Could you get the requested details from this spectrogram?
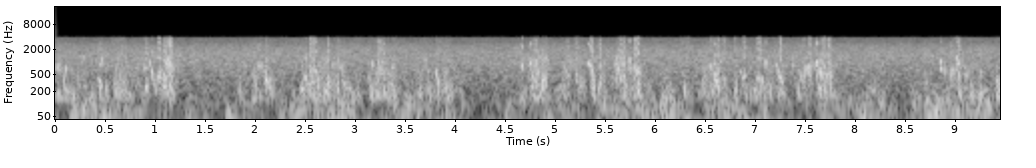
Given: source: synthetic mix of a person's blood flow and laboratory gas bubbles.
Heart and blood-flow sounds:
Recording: Doppler ultrasound of blood flow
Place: precordium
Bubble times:
0.00-0.32 s: bubbles
0.38-1.27 s: bubbles
1.81-2.22 s: bubbles
2.42-2.91 s: bubbles
2.96-3.46 s: bubbles
3.59-3.99 s: bubbles
4.58-4.97 s: bubbles
5.04-5.50 s: bubbles
5.55-5.97 s: bubbles
6.23-6.74 s: bubbles
6.79-7.83 s: bubbles
8.80-9.30 s: bubbles
9.36-9.46 s: bubbles
From the record:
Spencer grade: 3 (all of the cardiac periods contain showers or single bubble signals, but not dominating or overriding the cardiac motion signals)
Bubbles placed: anywhere in the cardiac cycle

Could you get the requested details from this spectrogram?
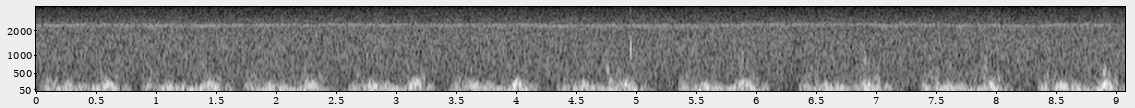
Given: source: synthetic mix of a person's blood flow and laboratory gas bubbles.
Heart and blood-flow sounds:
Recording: Doppler ultrasound of blood flow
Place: precordium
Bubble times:
4.74-4.83 s: bubbles
4.92-4.99 s: bubbles
From the record:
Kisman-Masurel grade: 122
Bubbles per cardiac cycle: 1 to 2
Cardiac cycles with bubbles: 10 to 50%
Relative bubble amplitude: moderate (0.250 to 0.450)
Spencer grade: 2 (many but less than half of the cardiac periods contain bubble signals, singularly or in groups)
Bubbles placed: only in the low amplitude regions of the cardiac cycle

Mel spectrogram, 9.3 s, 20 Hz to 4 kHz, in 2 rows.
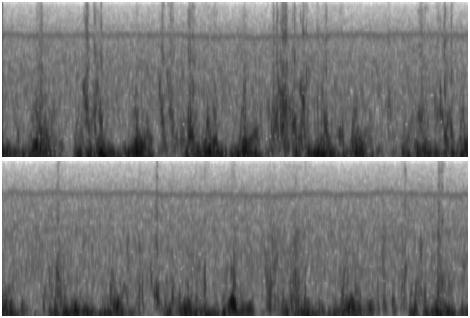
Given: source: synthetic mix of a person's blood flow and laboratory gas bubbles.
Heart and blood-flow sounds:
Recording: Doppler ultrasound of blood flow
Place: precordium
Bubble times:
0.14-0.20 s: bubbles
0.27-0.61 s: bubbles
0.77-1.06 s: bubbles
1.55-2.19 s: bubbles
2.63-3.44 s: bubbles
3.84-3.90 s: bubbles
4.13-4.55 s: bubbles
5.03-5.49 s: bubbles
5.90-5.95 s: bubbles
5.98-6.29 s: bubbles
6.31-6.40 s: bubbles
6.49-6.73 s: bubbles
7.27-7.74 s: bubbles
8.38-8.75 s: bubbles
8.82-8.89 s: bubbles
8.98-9.16 s: bubbles
9.25-9.30 s: bubbles
From the record:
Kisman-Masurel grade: 242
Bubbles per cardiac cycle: several, 3 to 8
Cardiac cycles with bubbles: 100%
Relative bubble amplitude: moderate (0.250 to 0.450)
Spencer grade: 3 (all of the cardiac periods contain showers or single bubble signals, but not dominating or overriding the cardiac motion signals)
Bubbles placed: only in the low amplitude regions of the cardiac cycle

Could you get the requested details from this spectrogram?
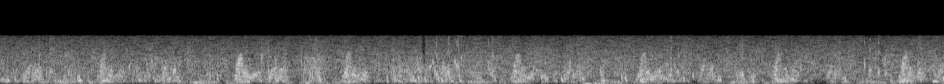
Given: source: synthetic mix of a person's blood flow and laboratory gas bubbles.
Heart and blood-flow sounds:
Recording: Doppler ultrasound of blood flow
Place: precordium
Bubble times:
0.00-0.29 s: bubbles
0.35-0.85 s: bubbles
1.26-1.85 s: bubbles
1.97-2.29 s: bubbles
2.56-2.89 s: bubbles
2.98-3.29 s: bubbles
3.84-4.99 s: bubbles
5.38-5.78 s: bubbles
5.97-6.09 s: bubbles
6.19-6.32 s: bubbles
6.57-6.97 s: bubbles
7.17-7.25 s: bubbles
7.33-7.60 s: bubbles
7.88-8.04 s: bubbles
8.28-8.50 s: bubbles
8.59-8.97 s: bubbles
9.16-9.45 s: bubbles
From the record:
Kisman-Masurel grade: 342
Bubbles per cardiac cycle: rolling drumbeat, 9 or more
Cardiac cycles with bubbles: 100%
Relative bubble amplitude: moderate (0.250 to 0.450)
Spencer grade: 3 (all of the cardiac periods contain showers or single bubble signals, but not dominating or overriding the cardiac motion signals)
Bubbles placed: only in the low amplitude regions of the cardiac cycle

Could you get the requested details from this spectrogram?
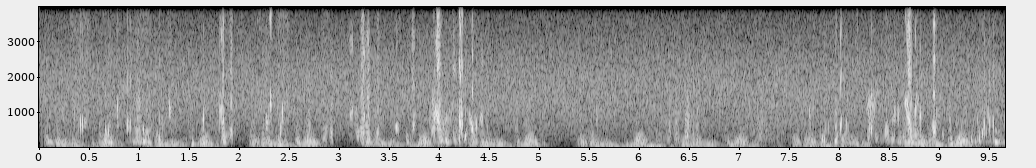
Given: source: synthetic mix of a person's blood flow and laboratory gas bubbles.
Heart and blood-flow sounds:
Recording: Doppler ultrasound of blood flow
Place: precordium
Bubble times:
0.31-0.51 s: bubbles
0.59-0.82 s: bubbles
0.85-1.12 s: bubbles
1.17-1.37 s: bubbles
1.60-1.68 s: bubbles
1.77-1.96 s: bubbles
2.17-2.51 s: bubbles
2.55-2.62 s: bubbles
2.81-2.96 s: bubbles
3.09-3.42 s: bubbles
3.54-3.62 s: bubbles
3.66-3.77 s: bubbles
3.89-4.47 s: bubbles
7.79-8.10 s: bubbles
8.25-8.85 s: bubbles
8.88-9.02 s: bubbles
9.28-9.67 s: bubbles
From the record:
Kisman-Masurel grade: 333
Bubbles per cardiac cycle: rolling drumbeat, 9 or more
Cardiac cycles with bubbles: 50 to 99%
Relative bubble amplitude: loud (0.450 to 0.775)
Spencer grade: 3 (all of the cardiac periods contain showers or single bubble signals, but not dominating or overriding the cardiac motion signals)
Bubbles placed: only in the low amplitude regions of the cardiac cycle

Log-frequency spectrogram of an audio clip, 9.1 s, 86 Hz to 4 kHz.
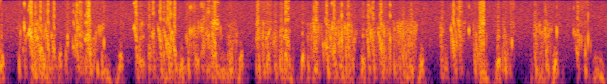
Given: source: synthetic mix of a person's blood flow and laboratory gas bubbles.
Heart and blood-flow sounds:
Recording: Doppler ultrasound of blood flow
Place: precordium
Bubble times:
0.24-0.86 s: bubbles
0.95-1.60 s: bubbles
1.97-2.69 s: bubbles
2.76-3.34 s: bubbles
3.39-3.56 s: bubbles
3.81-4.41 s: bubbles
4.59-5.35 s: bubbles
5.47-6.26 s: bubbles
6.57-7.31 s: bubbles
7.50-7.71 s: bubbles
7.99-8.38 s: bubbles
8.58-8.89 s: bubbles
From the record:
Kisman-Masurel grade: 343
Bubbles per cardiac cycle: rolling drumbeat, 9 or more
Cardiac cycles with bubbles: 100%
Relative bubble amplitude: loud (0.450 to 0.775)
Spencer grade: 3 (all of the cardiac periods contain showers or single bubble signals, but not dominating or overriding the cardiac motion signals)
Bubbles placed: only in the low amplitude regions of the cardiac cycle

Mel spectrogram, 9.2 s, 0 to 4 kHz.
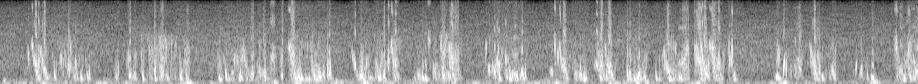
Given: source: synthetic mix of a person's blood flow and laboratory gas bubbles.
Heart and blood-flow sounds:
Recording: Doppler ultrasound of blood flow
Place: subclavian vein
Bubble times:
0.24-0.93 s: bubbles
1.14-1.19 s: bubbles
1.26-1.92 s: bubbles
2.16-3.35 s: bubbles
3.49-4.04 s: bubbles
4.12-4.63 s: bubbles
4.83-5.29 s: bubbles
5.49-5.90 s: bubbles
5.93-6.17 s: bubbles
6.25-6.50 s: bubbles
6.54-6.91 s: bubbles
6.95-7.40 s: bubbles
7.73-8.05 s: bubbles
8.08-8.38 s: bubbles
8.52-8.78 s: bubbles
8.93-9.19 s: bubbles
From the record:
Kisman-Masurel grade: 343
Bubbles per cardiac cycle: rolling drumbeat, 9 or more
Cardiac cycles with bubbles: 100%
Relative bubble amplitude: loud (0.450 to 0.775)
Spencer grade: 3 (all of the cardiac periods contain showers or single bubble signals, but not dominating or overriding the cardiac motion signals)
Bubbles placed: anywhere in the cardiac cycle

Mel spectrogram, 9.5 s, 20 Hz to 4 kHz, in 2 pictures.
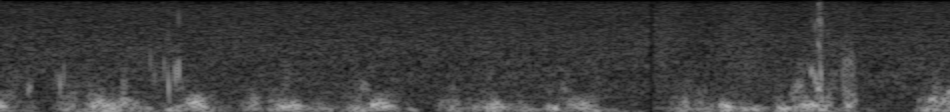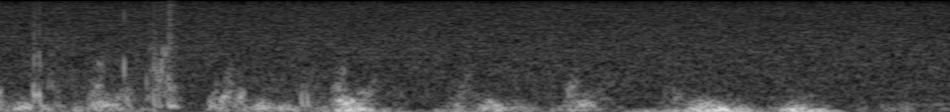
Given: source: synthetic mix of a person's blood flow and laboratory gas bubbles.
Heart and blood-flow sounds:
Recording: Doppler ultrasound of blood flow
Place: precordium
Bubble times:
0.12-0.18 s: bubbles
0.26-0.36 s: bubbles
0.54-0.68 s: bubbles
0.71-0.93 s: bubbles
4.01-4.29 s: bubbles
4.89-5.09 s: bubbles
5.35-5.39 s: bubbles
5.47-5.67 s: bubbles
6.24-6.33 s: bubbles
From the record:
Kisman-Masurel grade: 221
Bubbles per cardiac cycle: several, 3 to 8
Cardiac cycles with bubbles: 10 to 50%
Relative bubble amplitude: barely perceptible (0.100 to 0.250)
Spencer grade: 2 (many but less than half of the cardiac periods contain bubble signals, singularly or in groups)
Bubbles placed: only in the low amplitude regions of the cardiac cycle

